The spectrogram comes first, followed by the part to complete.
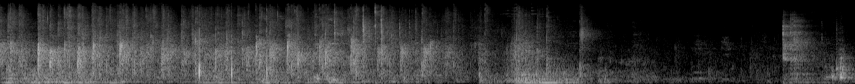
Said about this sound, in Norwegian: Gi dem en applaus.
